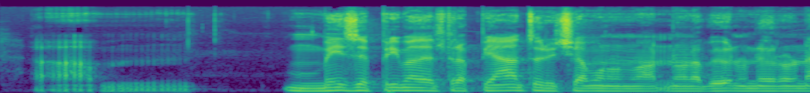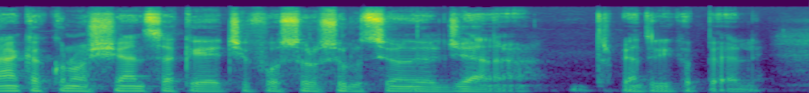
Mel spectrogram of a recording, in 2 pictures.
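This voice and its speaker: Against a quiet background, a man with a fairly low voice talks at a very fast pace with fairly even intonation. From northern Italy (Lake Garda area), born in Naples; Northern Italy. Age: 30s. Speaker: entrepreneur, hair transplant clinic owner; podcast guest. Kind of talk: casual interview chat. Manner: halting, frequent repetitions and fillers. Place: home room. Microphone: studio mic.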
